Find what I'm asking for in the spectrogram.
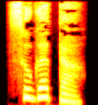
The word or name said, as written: ಸುಗತ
